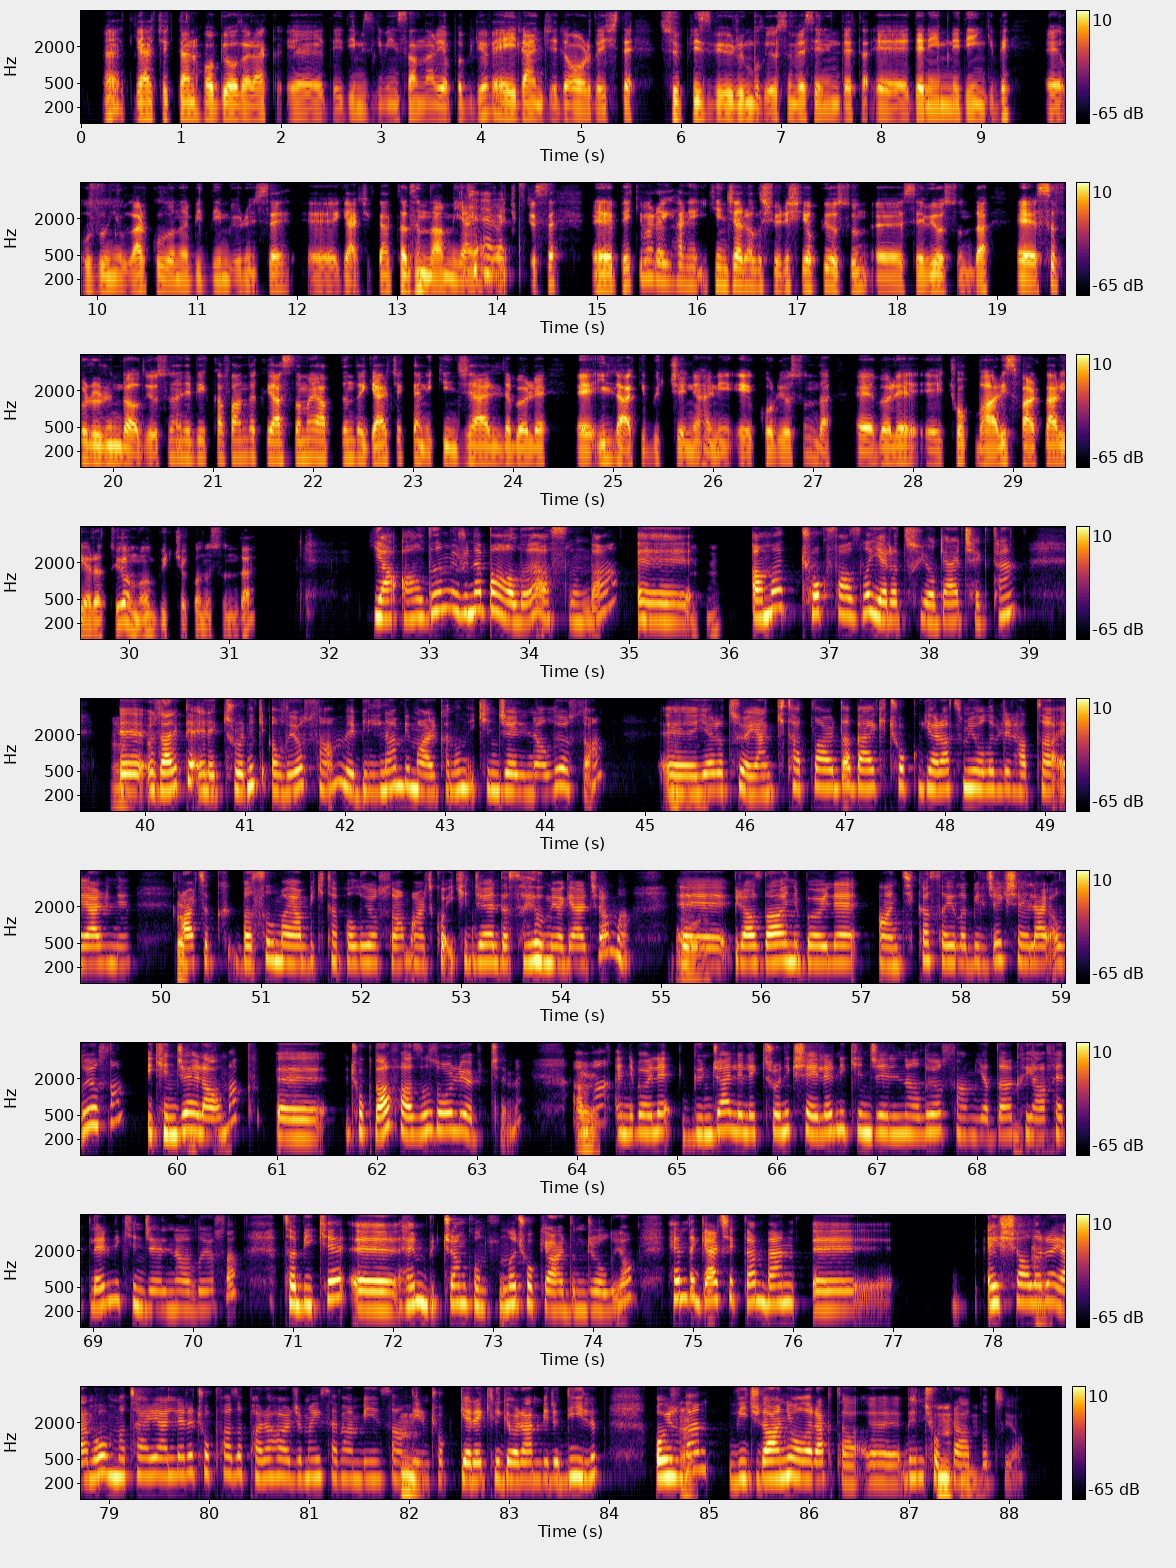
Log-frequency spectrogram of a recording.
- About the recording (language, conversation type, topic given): Turkish, podcast, İkinci el alışveriş hakkında ne düşünüyorsun?
- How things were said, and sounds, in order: laughing while speaking: "tadından mı"; chuckle; other background noise; tapping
